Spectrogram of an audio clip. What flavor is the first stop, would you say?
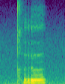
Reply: aspirated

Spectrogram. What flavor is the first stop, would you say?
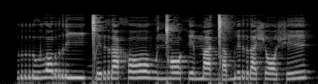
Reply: click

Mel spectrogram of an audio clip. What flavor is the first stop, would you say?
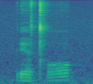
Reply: aspirated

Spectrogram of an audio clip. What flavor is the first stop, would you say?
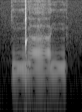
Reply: click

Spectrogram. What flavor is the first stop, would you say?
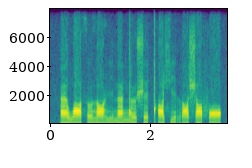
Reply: click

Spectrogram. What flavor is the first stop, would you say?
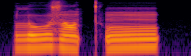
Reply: ejective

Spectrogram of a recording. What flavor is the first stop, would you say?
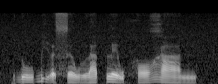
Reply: implosive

